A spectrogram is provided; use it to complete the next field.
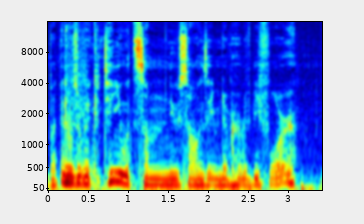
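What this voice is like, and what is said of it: Congested, sick-sounding voice. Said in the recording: “I've still got this lingering sickness, so that's partially why my voice is all congested sounding.”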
